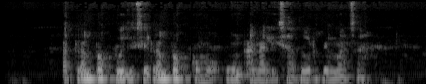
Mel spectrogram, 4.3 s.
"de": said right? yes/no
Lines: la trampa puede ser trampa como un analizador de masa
yes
